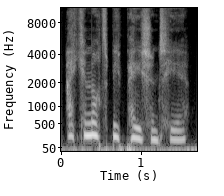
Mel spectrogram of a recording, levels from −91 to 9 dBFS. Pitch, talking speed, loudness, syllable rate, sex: 210 Hz, 175 wpm, -15 LUFS, 5.6 syllables/s, female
